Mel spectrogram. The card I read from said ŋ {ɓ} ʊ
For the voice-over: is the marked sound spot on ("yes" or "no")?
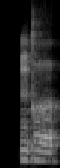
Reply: no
